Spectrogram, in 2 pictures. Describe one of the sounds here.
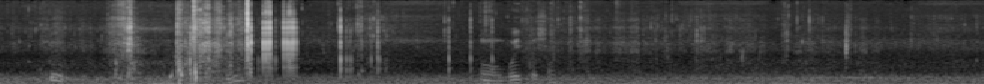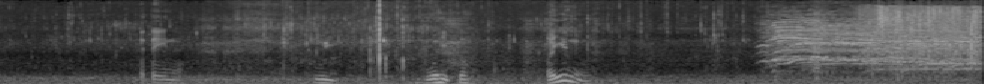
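Small waves lap against a stone wall.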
